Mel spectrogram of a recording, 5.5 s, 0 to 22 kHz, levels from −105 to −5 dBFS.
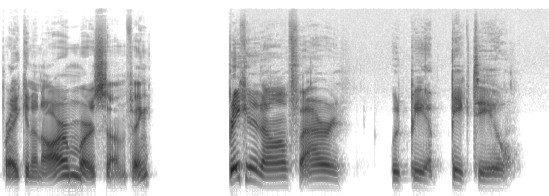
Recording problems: thin; very; fading below 300 Hz
uneven, jittery; strongly

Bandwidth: 18.5 kHz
